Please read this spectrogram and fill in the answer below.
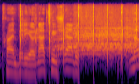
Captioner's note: cheers and applause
